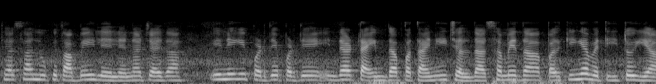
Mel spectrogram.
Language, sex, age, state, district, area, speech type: Dogri, female, 60+, Jammu and Kashmir, Jammu, urban, spontaneous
